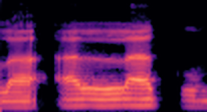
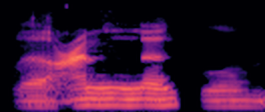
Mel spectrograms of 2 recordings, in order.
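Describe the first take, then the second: First: The 'ain' sound is light and barely pressed. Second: The 'ain' sound is pressed strongly from the throat. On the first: The speaker calls it wrong. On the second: The speaker calls it right. "ainnya ditekan"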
